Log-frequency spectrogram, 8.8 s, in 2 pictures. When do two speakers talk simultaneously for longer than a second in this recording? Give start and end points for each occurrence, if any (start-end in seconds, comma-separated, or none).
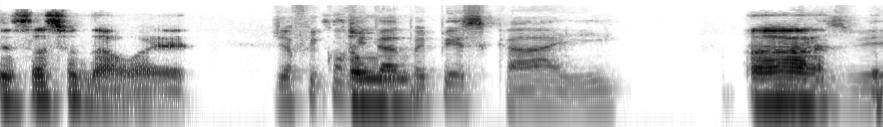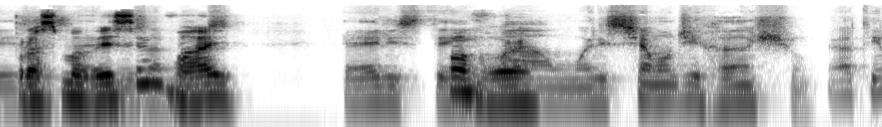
3.9-5.6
